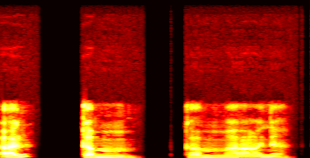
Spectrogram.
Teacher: با نکل گیا، با میم میں مدغم ہو گیا. ٹھیک ہے، تو اس میں با رہا ہی نہیں، تو ارکم معنا.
